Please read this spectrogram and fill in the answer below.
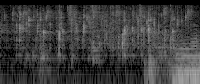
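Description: French fries deep-frying in a pan of hot oil: a steady crackling sizzle full of small pops. Music comes in near the end.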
